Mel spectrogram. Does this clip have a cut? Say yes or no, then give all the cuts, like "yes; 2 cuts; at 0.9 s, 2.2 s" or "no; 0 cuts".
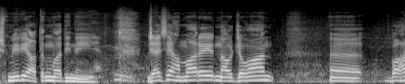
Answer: no; 0 cuts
